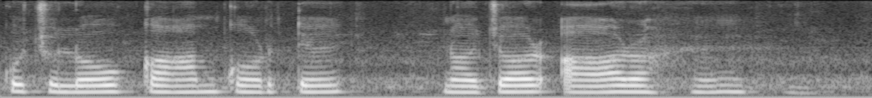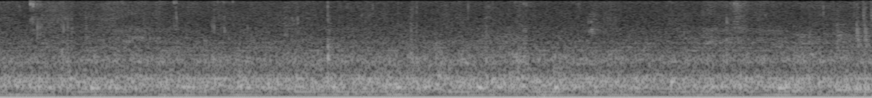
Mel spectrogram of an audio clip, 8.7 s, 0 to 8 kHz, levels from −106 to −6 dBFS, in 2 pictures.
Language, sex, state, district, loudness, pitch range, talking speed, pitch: Hindi, female, Rajasthan, Jaipur, -17 LUFS, 190-195 Hz, 55 wpm, 195 Hz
